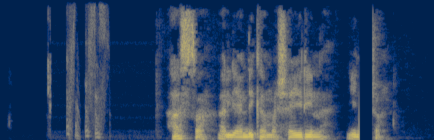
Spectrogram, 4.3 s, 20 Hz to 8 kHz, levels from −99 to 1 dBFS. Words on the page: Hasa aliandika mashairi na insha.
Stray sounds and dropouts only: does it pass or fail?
fail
